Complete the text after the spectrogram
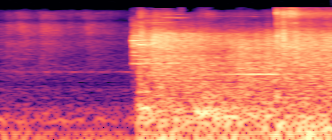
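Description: A blast booms loudly.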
